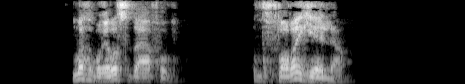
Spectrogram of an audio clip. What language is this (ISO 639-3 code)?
kab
